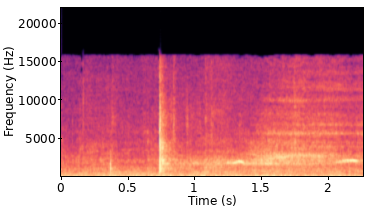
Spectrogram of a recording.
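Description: Hand hedge shears snipping a thuja hedge: a light click, then a sharper snip under a second in, over a low steady background. Faint short high chirps follow in the second half.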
